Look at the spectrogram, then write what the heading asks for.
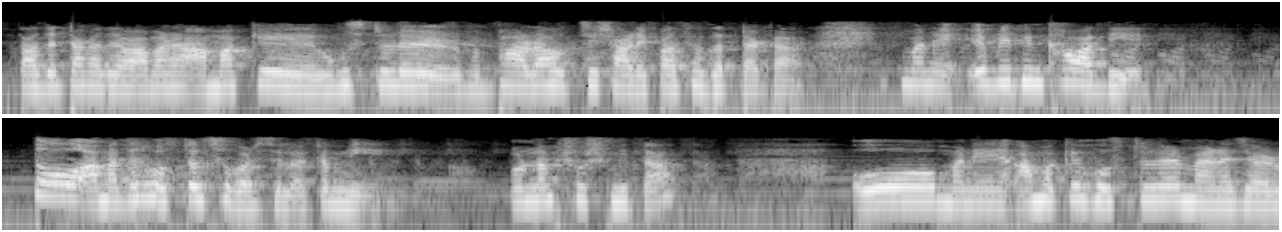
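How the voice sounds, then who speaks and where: Young bangladeshi lady telling her life story on radio, high voice, repeats herself, faint music behind. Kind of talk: personal storytelling in a radio interview. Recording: dull lo-fi radio audio, background music.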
